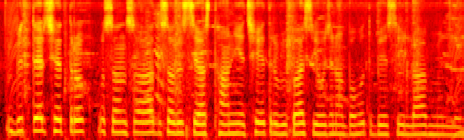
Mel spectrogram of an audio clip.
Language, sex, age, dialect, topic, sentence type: Magahi, male, 25-30, Northeastern/Surjapuri, banking, statement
